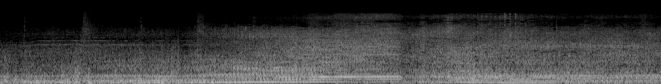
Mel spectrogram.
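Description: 1970 VW Bus's air-cooled flat-four engine driving past with tyre noise, its note building as it approaches and dropping slightly in pitch as it pulls away.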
